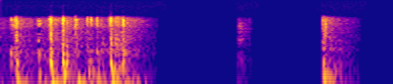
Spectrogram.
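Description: Someone types a formula into Microsoft Excel on a computer keyboard: a quick burst of close, crisp keystrokes, then a lone tap and a short final flurry separated by silence.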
